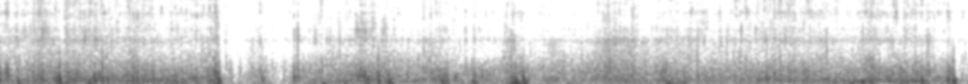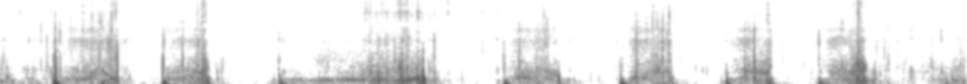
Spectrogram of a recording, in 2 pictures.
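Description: Long orange nails tap and scratch a fist-sized dome of wet paper mache built over a plastic-wrapped microphone. For about five seconds there is dense, crunchy, crinkling scratching, heavy in the low end. It then breaks into short, sticky, damp taps and scrapes separated by near-silent gaps.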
